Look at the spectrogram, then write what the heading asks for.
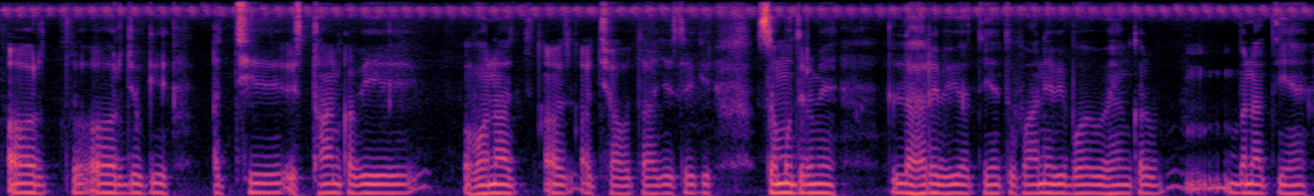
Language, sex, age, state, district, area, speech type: Urdu, male, 30-45, Uttar Pradesh, Mirzapur, rural, spontaneous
